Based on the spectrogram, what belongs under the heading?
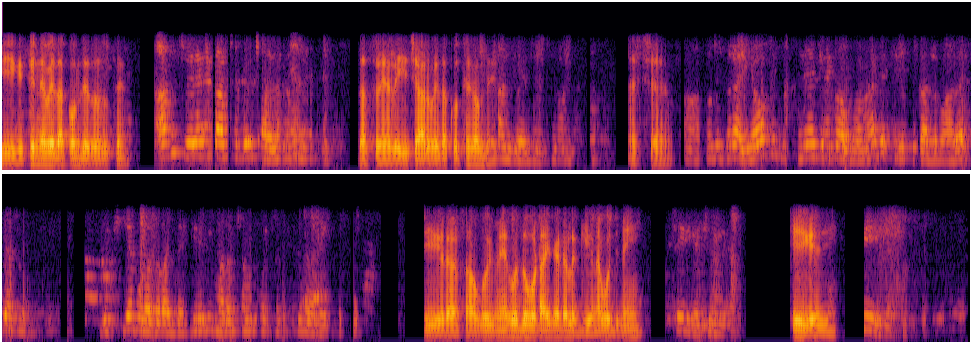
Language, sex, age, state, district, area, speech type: Dogri, male, 45-60, Jammu and Kashmir, Samba, rural, conversation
